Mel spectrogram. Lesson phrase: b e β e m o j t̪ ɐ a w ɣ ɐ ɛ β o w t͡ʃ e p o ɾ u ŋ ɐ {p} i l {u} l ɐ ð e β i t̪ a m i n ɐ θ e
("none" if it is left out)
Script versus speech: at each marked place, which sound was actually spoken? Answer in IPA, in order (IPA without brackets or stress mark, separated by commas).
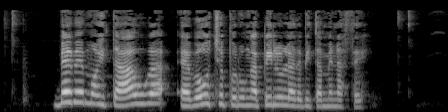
p, u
